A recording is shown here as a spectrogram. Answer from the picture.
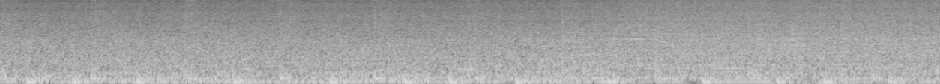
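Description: Water rushing over a mill weir: a steady, loud roar of white water pouring down the spillway.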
